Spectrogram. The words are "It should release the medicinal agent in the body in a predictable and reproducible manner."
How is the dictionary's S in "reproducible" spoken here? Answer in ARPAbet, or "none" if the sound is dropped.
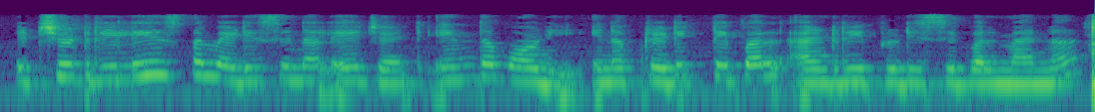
S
